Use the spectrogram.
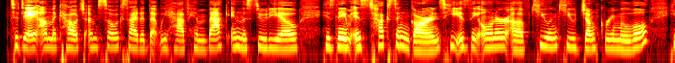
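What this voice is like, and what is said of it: Congested, nasal voice. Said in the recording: “I have a cold... I'm recovering, so I sound horrible and nasally”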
